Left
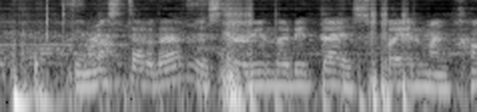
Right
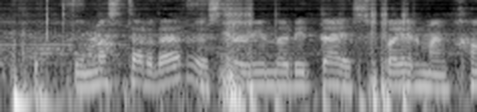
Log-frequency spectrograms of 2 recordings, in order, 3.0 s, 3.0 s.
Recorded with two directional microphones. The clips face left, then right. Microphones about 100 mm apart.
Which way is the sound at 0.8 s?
10° right (ahead or behind).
